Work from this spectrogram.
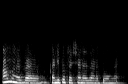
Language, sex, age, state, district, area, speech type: Tamil, female, 18-30, Tamil Nadu, Erode, rural, conversation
